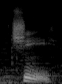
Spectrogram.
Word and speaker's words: Qi: chinese way of spelling qi she is like the energy inside you in case you have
